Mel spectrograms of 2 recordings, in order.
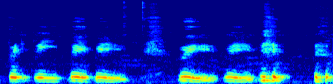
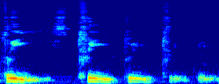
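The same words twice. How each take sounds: First: Pleading with a high break on one please; mock whimper of a scared man; lightly voiced terrified plea; imitating the begging. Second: Quiet mock begging. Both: Shown as a demonstration. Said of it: "This is how they sound".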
